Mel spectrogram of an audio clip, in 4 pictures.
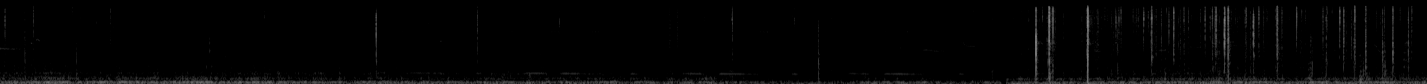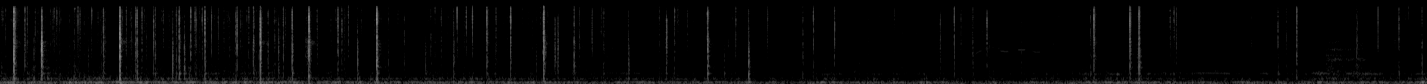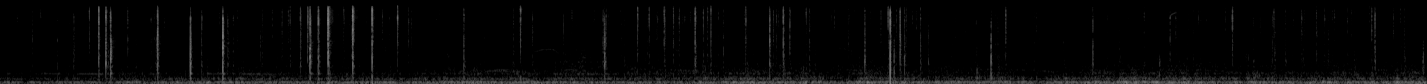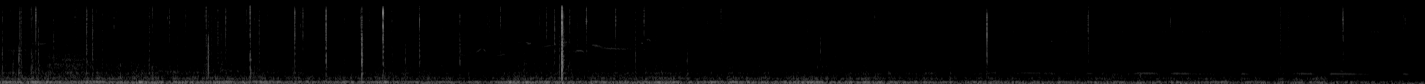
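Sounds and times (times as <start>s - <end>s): crickets chirping: 0.0s - 11.8s, 35.5s - 57.0s
campfire crackling and popping: 0.0s - 57.0s.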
